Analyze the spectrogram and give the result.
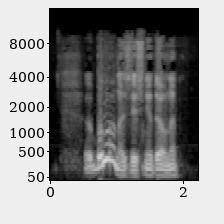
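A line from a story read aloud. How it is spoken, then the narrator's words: Thoughtful woman. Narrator (Russian): задумчиво проговорила женщина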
